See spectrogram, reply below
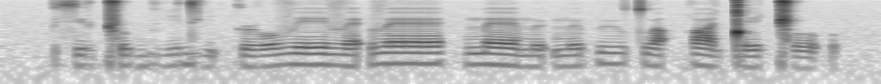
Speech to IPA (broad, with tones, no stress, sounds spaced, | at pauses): sʲ o˩ ǁ u˩ bʱ i˩˥ dʱ i˩ ʔ k ɹ o˩˥ v eː˧ v ɛ˩˥ ʔ v ɛː˥ | m ɛː˥˩ m ø˩ ʔ m ø˩˥ p ʉː˥ tʷ ɑ˧ ʔ qʷ ɛ˥˩ ǃ e˩˥ ǁ o˩ ʔ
